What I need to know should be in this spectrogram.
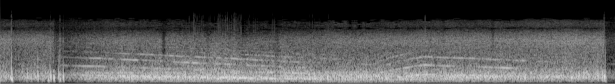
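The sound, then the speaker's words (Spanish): An ambulance siren wails through a dense roar of traffic or engine noise at the gates of the hospital in Ezeiza during a shooting with many wounded, its pitch sliding up and down as it passes steadily and loudly. “El paso de las ambulancias es permanente.”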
